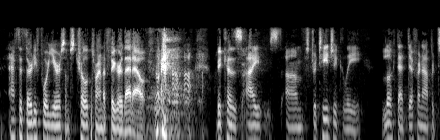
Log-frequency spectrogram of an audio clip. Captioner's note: laughter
